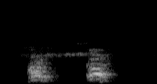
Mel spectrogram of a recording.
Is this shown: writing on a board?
no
